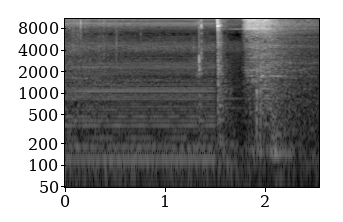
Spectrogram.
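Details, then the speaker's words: Medallion series heat pump with a loud-noise complaint, forced out of defrost test: steady compressor hum, a click and stop, then a brief fading hiss; the scroll pauses before switching to avoid a growl, so this is normal. "it shuts off like that then it'll wait a second the idea is it waits so that the scroll doesn't make horrible noise cuz if it if it's running while it switches it makes a huge growl"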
